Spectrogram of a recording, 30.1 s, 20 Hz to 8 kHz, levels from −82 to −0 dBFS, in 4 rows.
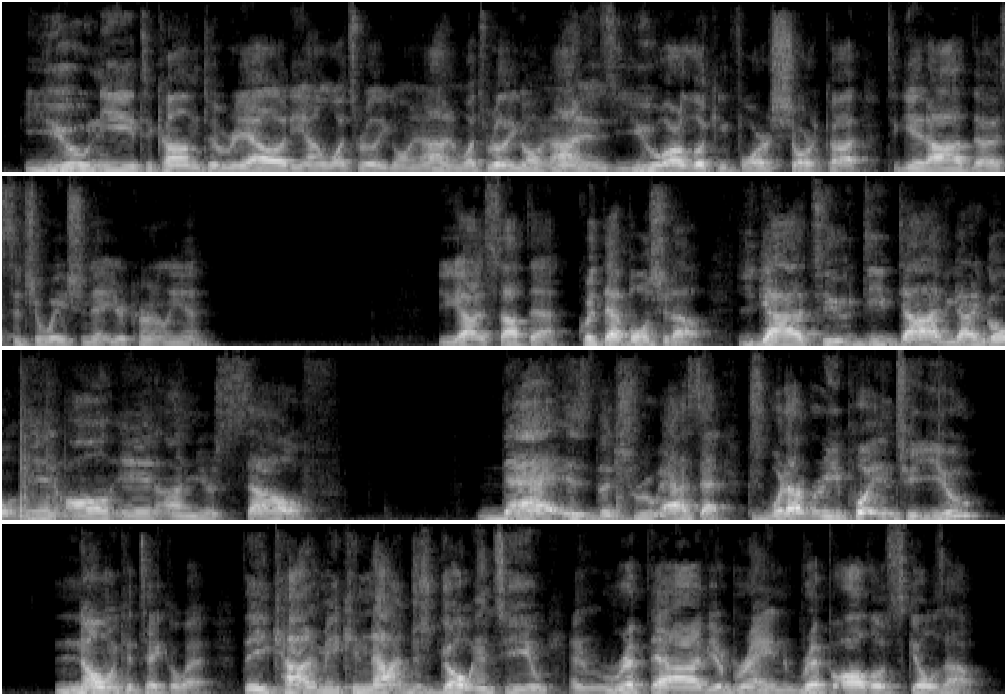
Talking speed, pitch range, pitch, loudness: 175 wpm, 120-160 Hz, 145 Hz, -22 LUFS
